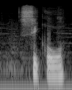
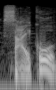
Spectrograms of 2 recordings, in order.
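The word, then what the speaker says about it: Sicko: helyezett nem más, mint a Szikó, vagy Szájkó, vagy hogy kell ezt kiejteni? – Szerintem Szikó, mint Szik, az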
